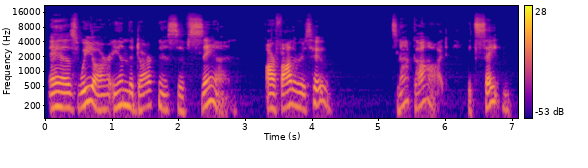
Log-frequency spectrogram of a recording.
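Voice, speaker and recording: A woman reading a sermon and scripture aloud as a voice interpreter, in measured, halting short phrases. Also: fairly low pitch.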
